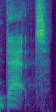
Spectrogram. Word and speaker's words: debt: Well, often when people are broke, they are in debt. – 哦、uh,，debt 就是债、欠债哈，d e b t。但这里的 b 呢是不发音的，so you can describe someone as crazy in debt。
